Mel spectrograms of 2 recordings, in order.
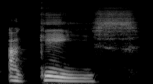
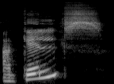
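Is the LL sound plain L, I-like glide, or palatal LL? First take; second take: I-like glide; plain L. First: The LL is said as an I-like glide. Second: The LL is said as a plain L. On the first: The speaker calls it right. "decir aquells, mucho mejor, aunque no es la pronunciación correcta" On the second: The speaker calls it wrong. "no me digáis aquells"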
